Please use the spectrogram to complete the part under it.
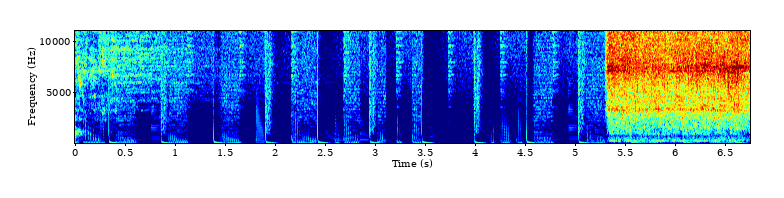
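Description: Tap water runs into a sink, at first splashing and broken as something passes under the stream, then pouring in a steady, louder rush for the last second or so.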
